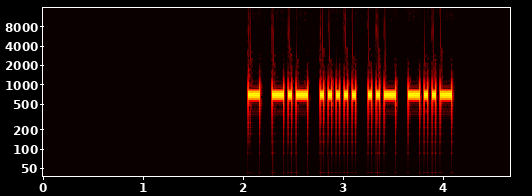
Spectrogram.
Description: Morse code, heard as a keyed tone, about 32 wpm, 700 Hz. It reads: TK5UX
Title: DXCC-100 Call Signs - 5 Characters - Repeated 3x - 30wpm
